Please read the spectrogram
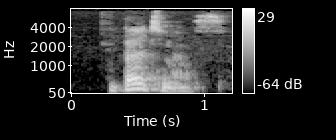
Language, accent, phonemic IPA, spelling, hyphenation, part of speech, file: English, Southern England, /ˈbɜːdsmaʊθ/, birdsmouth, birds‧mouth, noun / verb, LL-Q1860 (eng)-birdsmouth.wav
- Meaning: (noun) A notch cut into the underside of a rafter to ensure that it does not move when resting on the wall plate running across the top of a wall; a similar notch in other timber components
